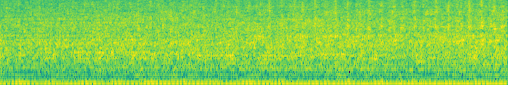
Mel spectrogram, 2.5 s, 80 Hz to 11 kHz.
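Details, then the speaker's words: Ford LTD Crown Victoria V8 converted to EDIS ignition with 1994 Lincoln Town Car ECU, tune unfinished: choppy, hunting idle because the ECU expects AODE transmission inputs, thinks it's in Drive, and an idle table is off. "the idols a little a little choppy right now because the 94 ECU is expecting inputs from a aode transmission which is what the 94 town car came with"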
